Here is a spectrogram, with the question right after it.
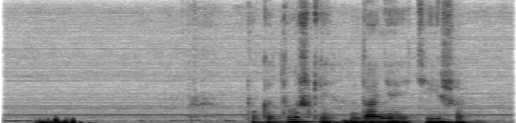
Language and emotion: Russian, sad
